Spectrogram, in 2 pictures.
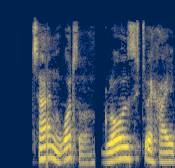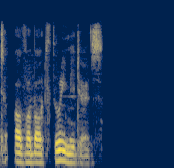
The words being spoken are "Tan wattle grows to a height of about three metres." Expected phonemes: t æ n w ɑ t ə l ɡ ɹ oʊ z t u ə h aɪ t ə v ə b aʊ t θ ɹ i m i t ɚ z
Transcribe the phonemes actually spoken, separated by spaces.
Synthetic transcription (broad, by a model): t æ n w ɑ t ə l ɡ ɹ oʊ z t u ə h aɪ t ə v ə b aʊ t θ ɹ i m i t ɚ z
